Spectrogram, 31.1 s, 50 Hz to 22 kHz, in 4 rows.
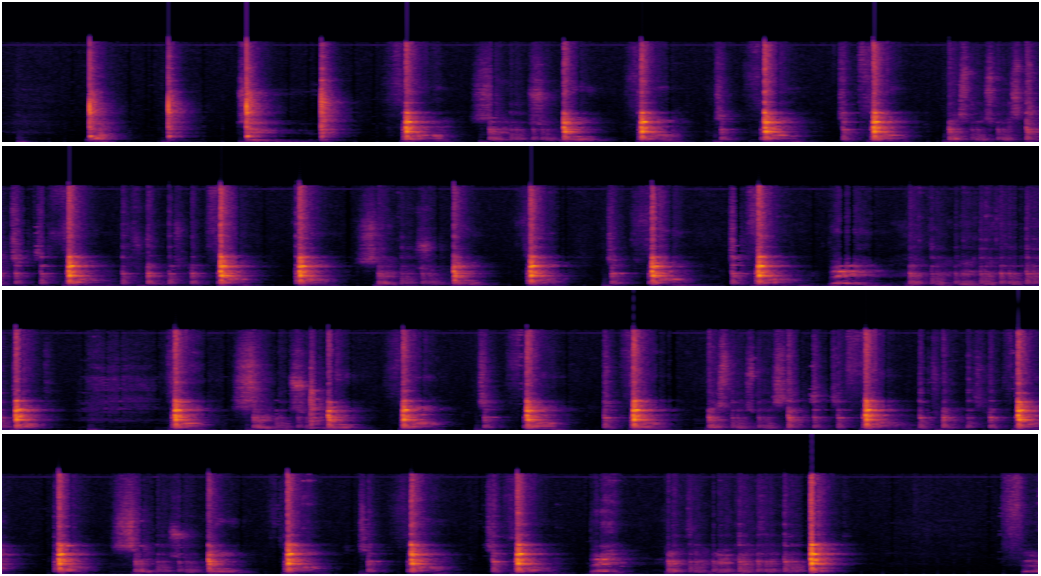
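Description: Drumsticks playing a pipe band snare part of a 3/4 march on a rubber practice pad: crisp strokes in a steady three-beat rhythm, broken by flams and close runs of rolls. The playing stops right at the end.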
